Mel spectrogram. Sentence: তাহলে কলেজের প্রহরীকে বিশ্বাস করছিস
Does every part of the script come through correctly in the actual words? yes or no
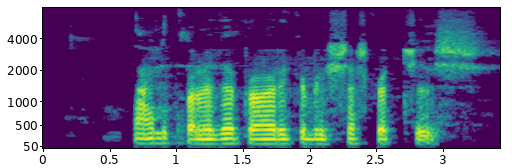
yes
